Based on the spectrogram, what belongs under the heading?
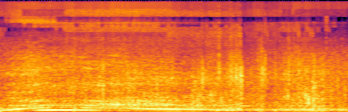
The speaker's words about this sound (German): Und vor allem kann man eben mit dem Auto bis dort rauffahren.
